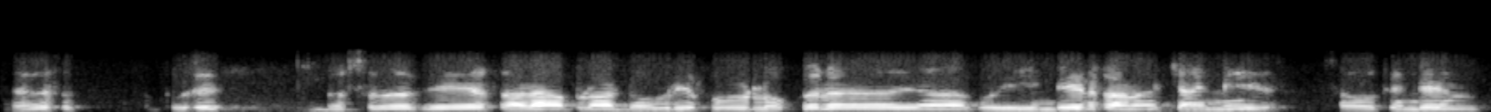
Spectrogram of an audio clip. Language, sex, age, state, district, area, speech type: Dogri, male, 30-45, Jammu and Kashmir, Reasi, urban, conversation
